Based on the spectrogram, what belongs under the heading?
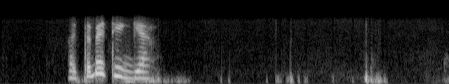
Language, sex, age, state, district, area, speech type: Santali, female, 18-30, Jharkhand, Seraikela Kharsawan, rural, conversation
